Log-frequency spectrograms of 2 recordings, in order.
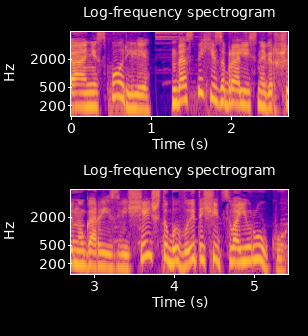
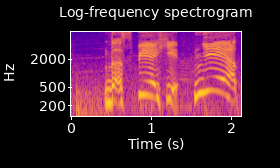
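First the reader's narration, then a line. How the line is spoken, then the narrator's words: Shouting. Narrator (Russian): закричал Морок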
